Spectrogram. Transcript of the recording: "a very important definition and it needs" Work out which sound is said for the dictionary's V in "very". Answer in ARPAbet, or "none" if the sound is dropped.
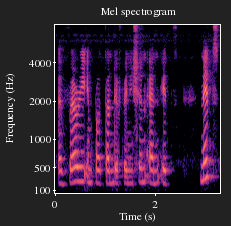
V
